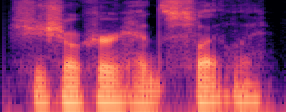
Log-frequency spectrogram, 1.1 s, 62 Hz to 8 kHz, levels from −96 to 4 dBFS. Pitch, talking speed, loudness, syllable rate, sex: 90 Hz, 280 wpm, -18 LUFS, 6.6 syllables/s, male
